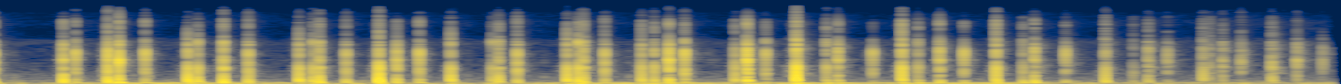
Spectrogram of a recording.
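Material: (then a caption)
Cardboard. Fingernails tap quickly on a small, hollow, rectangular printed cardboard face mask box. The result is a rapid, uneven run of sharp, dry clicks with bright tops and almost no ring, over a steady low hum.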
